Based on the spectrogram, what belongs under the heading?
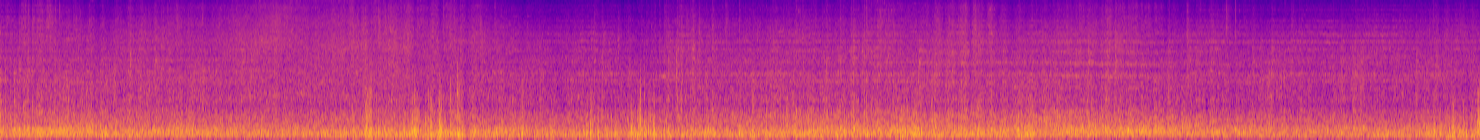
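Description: Freight cars of a mixed manifest train rolling past close by: a steady rumble of steel wheels on rail, with the clickety-clack of wheels over rail joints and a few sharper clicks about seven to nine seconds in.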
